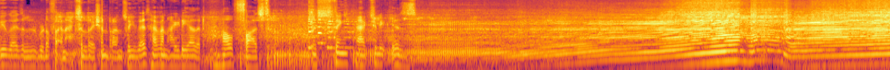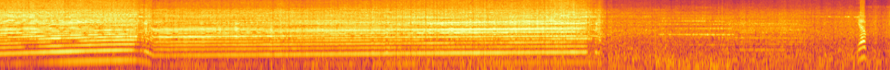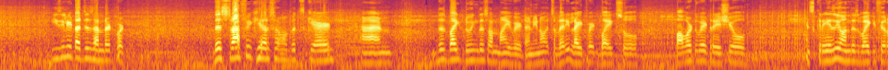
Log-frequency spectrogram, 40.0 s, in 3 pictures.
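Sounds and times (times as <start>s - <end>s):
motorcycle engine accelerating: 4.0s - 25.9s, 37.5s - 40.0s.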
